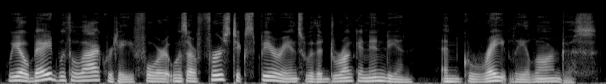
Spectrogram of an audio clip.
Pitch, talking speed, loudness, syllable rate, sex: 150 Hz, 180 wpm, -19 LUFS, 5.4 syllables/s, female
